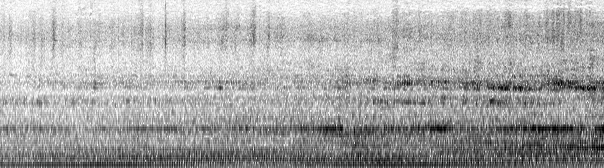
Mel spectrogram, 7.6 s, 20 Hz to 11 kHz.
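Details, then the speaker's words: Boat diesel engine that sat 6 months and started without glow plugs, run in forward gear while tied to the dock, prop loading it: steady thrum rising slightly as the throttle opens, even rhythm, no knocks, no smoke. Normal running under load. "So I have it in forward, and it sounds good. And no smoke, which is really nice."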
